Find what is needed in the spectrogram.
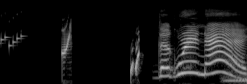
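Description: Cartoon sound effects: a short rising chirp, then two quick rising pops in near silence, followed near the end by a baby cartoon character's voice cooing with a rising-and-falling pitch.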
